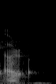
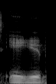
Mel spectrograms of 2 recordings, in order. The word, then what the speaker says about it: Au: If that's how you say it. Or, oh, is it like O? – No, I think it's AU because AU is the chemical symbol for gold.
